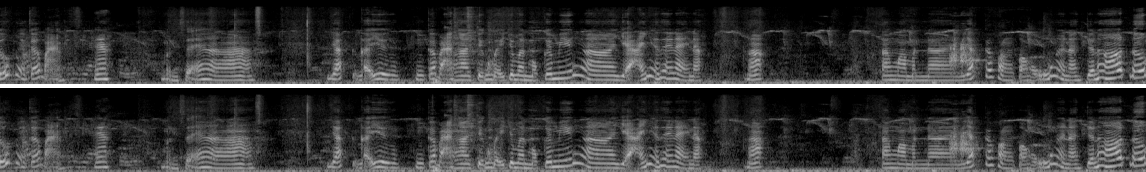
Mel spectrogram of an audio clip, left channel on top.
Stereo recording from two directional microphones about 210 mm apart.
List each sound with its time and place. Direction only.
0.0 s speech: 45° left (ahead or behind)
1.9 s speech: 15° left (ahead or behind)
8.7 s speech: 15° left (ahead or behind)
